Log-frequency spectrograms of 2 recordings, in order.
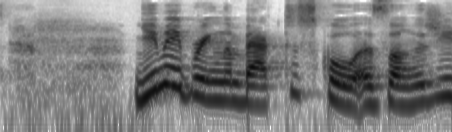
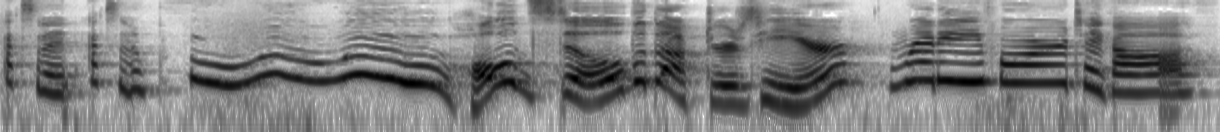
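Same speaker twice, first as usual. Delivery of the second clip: playful pretend; 11 semitones higher than usual. Lily playing pretend jobs.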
